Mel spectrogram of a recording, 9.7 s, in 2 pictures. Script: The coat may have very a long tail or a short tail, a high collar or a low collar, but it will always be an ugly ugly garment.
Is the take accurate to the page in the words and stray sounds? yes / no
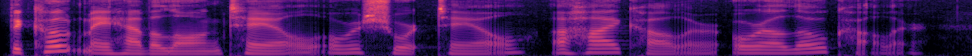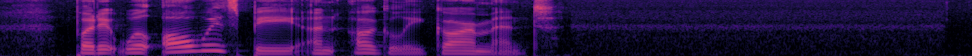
no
